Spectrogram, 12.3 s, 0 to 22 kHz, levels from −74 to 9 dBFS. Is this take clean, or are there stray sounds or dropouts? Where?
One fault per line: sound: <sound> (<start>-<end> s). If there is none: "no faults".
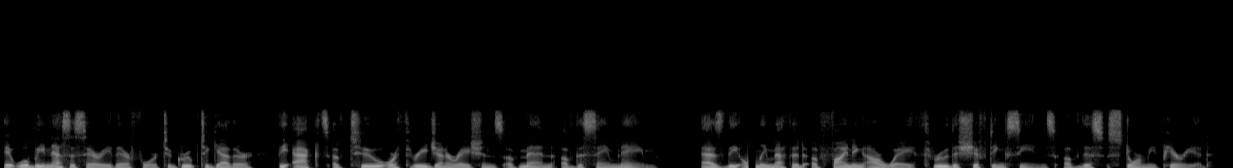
sound: dropout (7.5-7.6 s)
